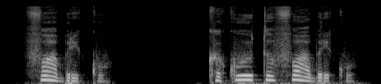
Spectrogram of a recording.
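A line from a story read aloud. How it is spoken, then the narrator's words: Mumbling. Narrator (Russian): забормотал Савелий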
